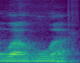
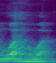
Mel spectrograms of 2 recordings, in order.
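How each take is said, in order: First: The h is followed by a vowel. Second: The h has no vowel after it. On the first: The speaker calls it right. "dia pasti bacanya dengan wahwa" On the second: The speaker calls it wrong. "bukan wahwa"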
